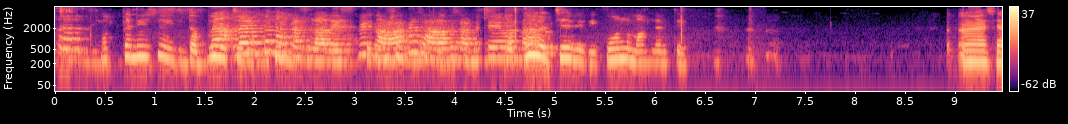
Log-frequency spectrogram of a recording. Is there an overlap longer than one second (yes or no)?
yes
